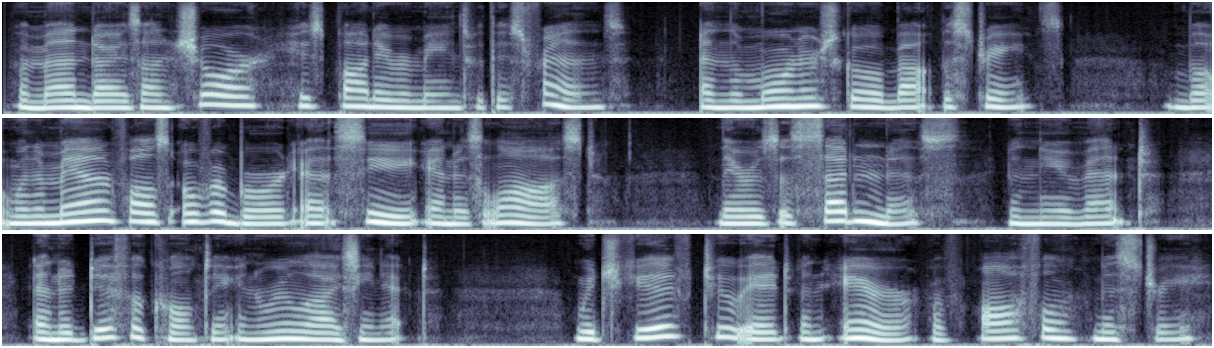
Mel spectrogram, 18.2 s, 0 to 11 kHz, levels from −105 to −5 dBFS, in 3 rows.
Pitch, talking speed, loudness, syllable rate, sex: 220 Hz, 170 wpm, -15 LUFS, 4.7 syllables/s, female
